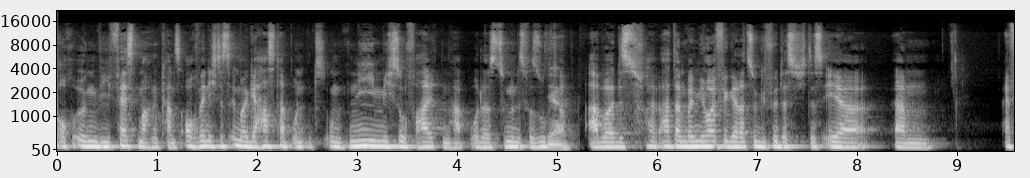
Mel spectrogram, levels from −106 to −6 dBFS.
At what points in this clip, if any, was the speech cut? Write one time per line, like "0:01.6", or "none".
0:05.2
